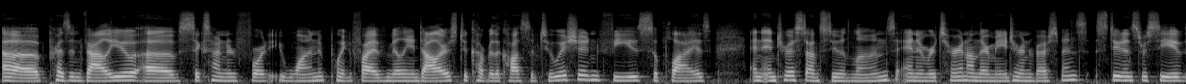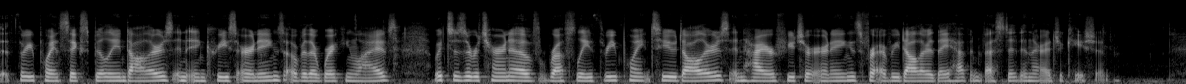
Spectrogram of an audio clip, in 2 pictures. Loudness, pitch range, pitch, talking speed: -24 LUFS, 165-180 Hz, 170 Hz, 145 wpm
